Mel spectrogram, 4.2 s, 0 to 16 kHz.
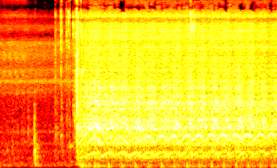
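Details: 2004 Mazda RX8 manual, not started in 2 years and deflooded about 10 times, cranking on an extra 200-amp boost: loud warbling squeal rising and falling with each crank pulse; belt slipping on a seized alternator pulley.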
